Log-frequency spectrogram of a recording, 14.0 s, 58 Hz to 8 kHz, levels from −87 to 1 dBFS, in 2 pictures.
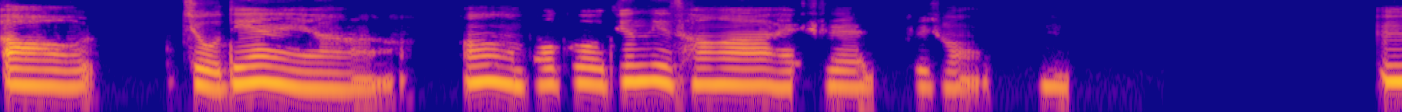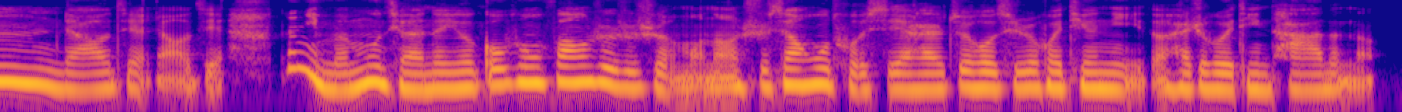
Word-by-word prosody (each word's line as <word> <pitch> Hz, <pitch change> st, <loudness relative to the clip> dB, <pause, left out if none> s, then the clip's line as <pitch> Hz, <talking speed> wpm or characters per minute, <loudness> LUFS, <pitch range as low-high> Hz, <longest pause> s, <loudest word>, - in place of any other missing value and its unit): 哦， 190 Hz, -2 st, +4 dB, 0.4 s
酒 190 Hz, -4 st, +2 dB
店 210 Hz, 0 st, +4 dB
呀， 165 Hz, -2 st, -3 dB, 0.4 s
嗯， 220 Hz, -3 st, +3 dB
包 195 Hz, +1 st, -3 dB
括 205 Hz, 0 st, -1 dB
经 225 Hz, +3 st, +2 dB
济 230 Hz, -1 st, +3 dB
舱 200 Hz, -1 st, -2 dB
啊 195 Hz, -1 st, +2 dB
还 175 Hz, -, -3 dB
是 180 Hz, +1 st, -6 dB
这 180 Hz, -, -8 dB
种 185 Hz, +5 st, -9 dB, 0.3 s
嗯。 180 Hz, -1 st, -6 dB, 1.5 s
嗯， 220 Hz, -4 st, +4 dB
了 160 Hz, 0 st, -3 dB
解 170 Hz, -1 st, -7 dB
了 235 Hz, -, -6 dB
解。 -, -, -9 dB, 0.3 s
那 400 Hz, -, -2 dB
你 350 Hz, -9 st, +3 dB
们 160 Hz, -4 st, 0 dB
目 210 Hz, +5 st, +5 dB
前 170 Hz, -5 st, +1 dB
的 165 Hz, -, +1 dB
一 -, -, +1 dB
个 170 Hz, -, +2 dB
沟 195 Hz, +3 st, 0 dB
通 215 Hz, +1 st, +4 dB
方 220 Hz, 0 st, +4 dB
式 210 Hz, -3 st, +3 dB
是 170 Hz, -1 st, -1 dB
什 170 Hz, -3 st, -4 dB
么 -, -, -5 dB
呢？ -, -, -1 dB
是 180 Hz, +1 st, -5 dB
相 190 Hz, +1 st, +3 dB
互 200 Hz, -, +4 dB
妥 170 Hz, -4 st, -6 dB
协， 160 Hz, +1 st, -4 dB
还 160 Hz, 0 st, 0 dB
是 160 Hz, -, -2 dB
最 180 Hz, +1 st, -2 dB
后 170 Hz, -1 st, +2 dB
其 165 Hz, -, -8 dB
实 170 Hz, 0 st, -1 dB
会 170 Hz, 0 st, +1 dB
听 165 Hz, 0 st, +1 dB
你 160 Hz, -, -3 dB
的， -, -, -6 dB
还 165 Hz, 0 st, 0 dB
是 165 Hz, -, -2 dB
会 160 Hz, -1 st, +2 dB
听 160 Hz, 0 st, -3 dB
他 155 Hz, 0 st, -3 dB
的 160 Hz, -, -3 dB
呢？ 220 Hz, +2 st, -6 dB
185 Hz, 250 characters per minute, -23 LUFS, 165-205 Hz, 1.5 s, 目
